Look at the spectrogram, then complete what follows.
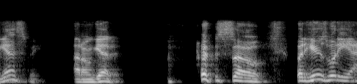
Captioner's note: laugh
